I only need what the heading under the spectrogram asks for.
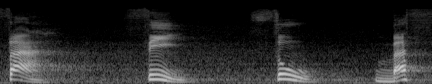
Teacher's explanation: ujung lidah disentuhkan dengan dinding dua gigi seri bagian atas.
